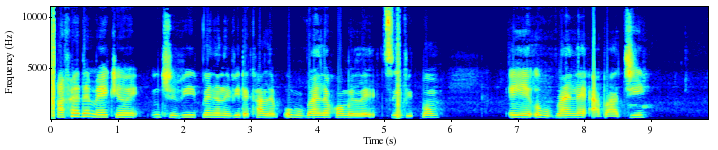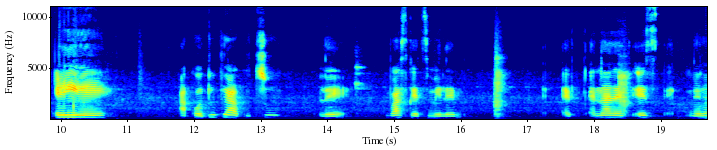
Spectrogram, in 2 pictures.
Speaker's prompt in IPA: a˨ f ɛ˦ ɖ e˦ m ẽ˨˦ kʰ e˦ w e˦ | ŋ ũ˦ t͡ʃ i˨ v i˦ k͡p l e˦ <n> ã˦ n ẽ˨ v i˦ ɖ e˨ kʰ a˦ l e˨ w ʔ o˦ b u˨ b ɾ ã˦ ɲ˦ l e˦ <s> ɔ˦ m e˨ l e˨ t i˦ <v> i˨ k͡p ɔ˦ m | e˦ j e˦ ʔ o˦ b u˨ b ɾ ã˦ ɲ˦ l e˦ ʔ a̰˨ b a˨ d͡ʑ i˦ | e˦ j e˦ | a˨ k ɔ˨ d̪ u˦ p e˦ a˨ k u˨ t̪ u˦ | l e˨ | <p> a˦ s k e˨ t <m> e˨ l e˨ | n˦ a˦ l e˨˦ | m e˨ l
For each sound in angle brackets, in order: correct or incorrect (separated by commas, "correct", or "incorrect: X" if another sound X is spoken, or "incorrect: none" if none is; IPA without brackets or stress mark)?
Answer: incorrect: ɲ, incorrect: x, correct, incorrect: b, correct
